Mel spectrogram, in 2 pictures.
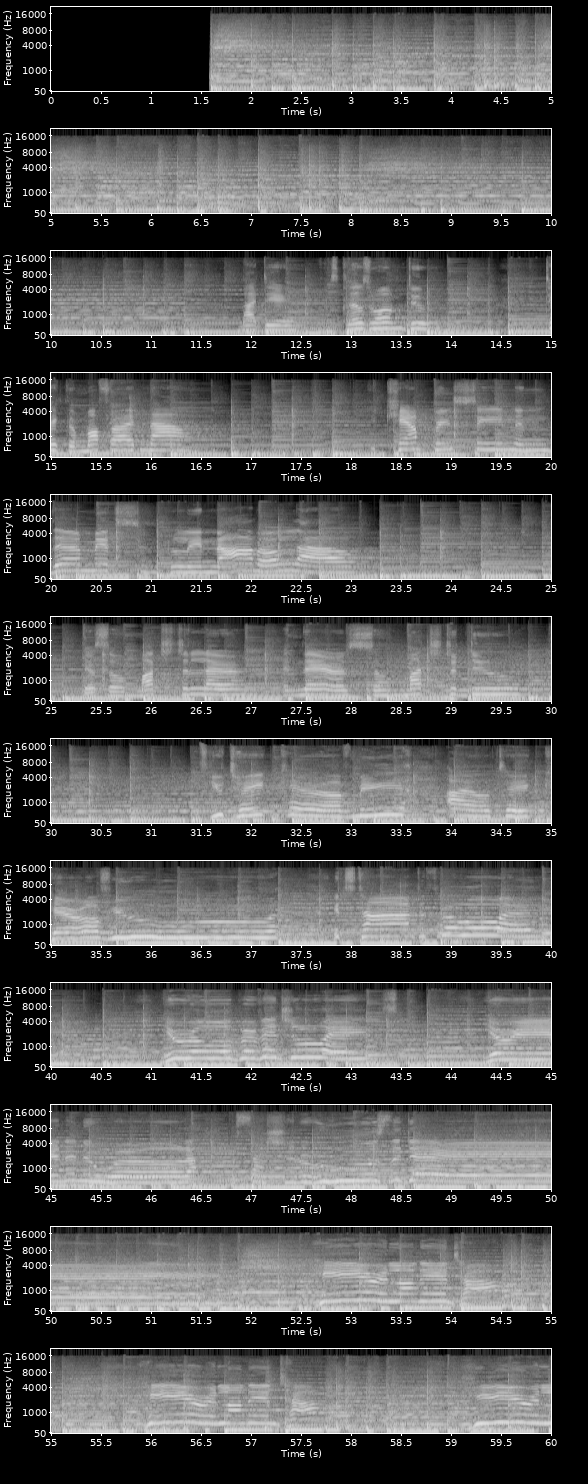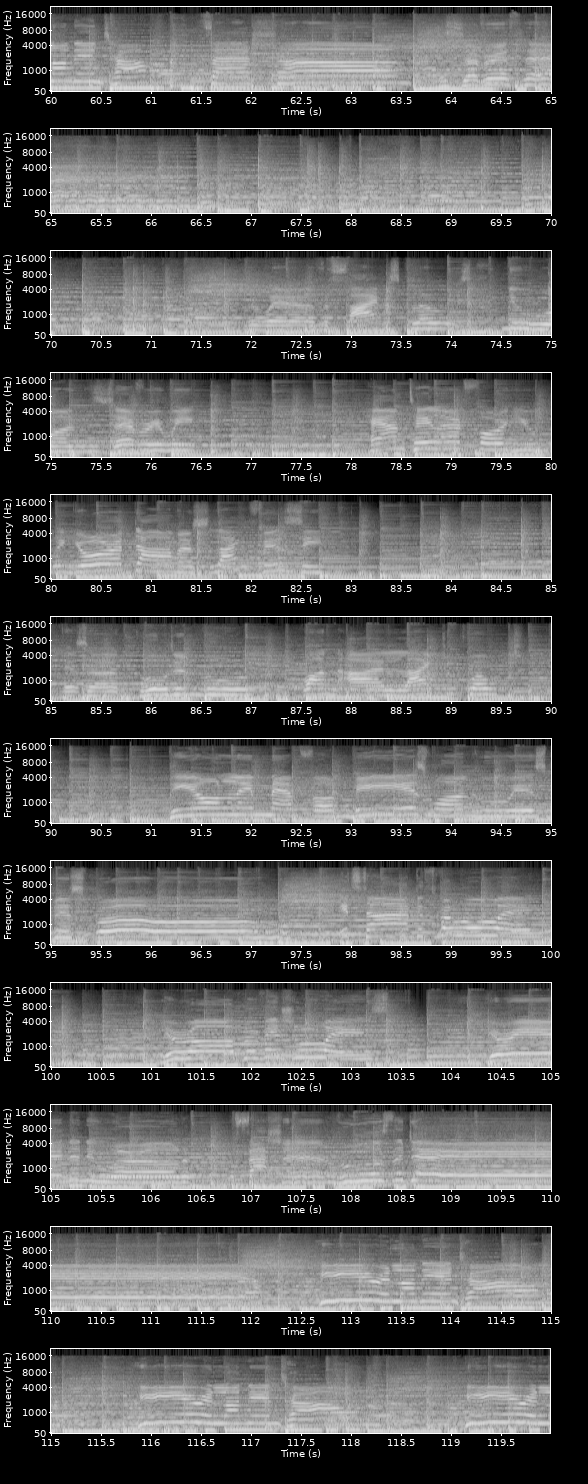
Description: I wanted a lush sound, as if Burt Bacharach arranged them.
We ended up moving the key one step up.
And here’s the demo we did in NYC:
